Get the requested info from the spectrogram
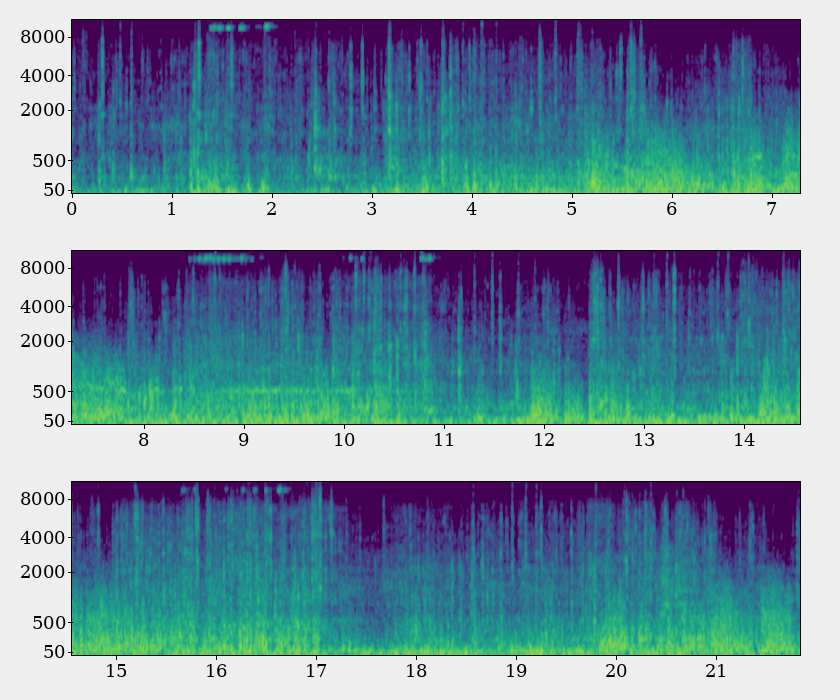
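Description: Mountain bike ridden fast down a dirt trail: wind rushing over the microphone and tyres rumbling on the ground, with the bike rattling and knocking over the bumps. It gets louder about five seconds in as the speed picks up.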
